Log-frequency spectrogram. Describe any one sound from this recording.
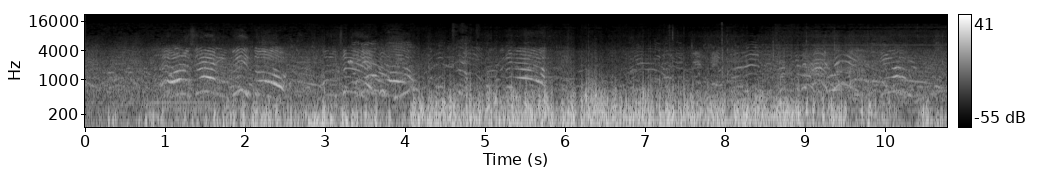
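Young players shout to one another outdoors.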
